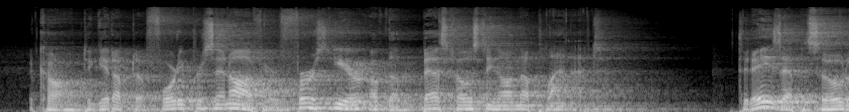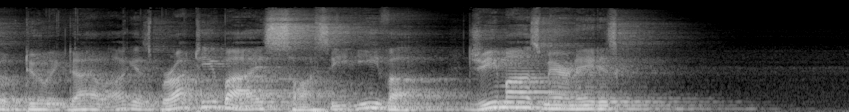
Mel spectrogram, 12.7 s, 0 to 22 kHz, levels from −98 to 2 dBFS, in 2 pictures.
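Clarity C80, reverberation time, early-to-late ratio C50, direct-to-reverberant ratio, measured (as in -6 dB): 7.5 dB, 1.5 s, 6.5 dB, 5.0 dB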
